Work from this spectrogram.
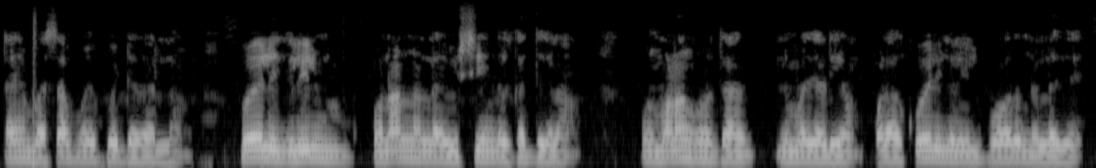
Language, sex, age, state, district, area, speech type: Tamil, male, 30-45, Tamil Nadu, Kallakurichi, rural, spontaneous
